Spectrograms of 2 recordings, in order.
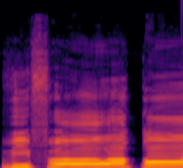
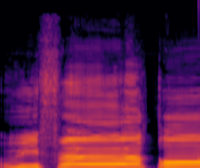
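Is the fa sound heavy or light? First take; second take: heavy; light. First: The fa sound is heavy and full-mouthed. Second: The fa sound is light and thin. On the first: The speaker calls it wrong. "ഫോ ഫോ ഫോ പറയരുത്" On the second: The speaker calls it right. "ഫ ഫ ഫ പറയണം"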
